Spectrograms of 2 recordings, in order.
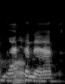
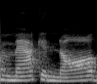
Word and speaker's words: Mackinac: Mackinac. Yeah. I never thought about that. I don't know. Don't you also have like a Mackinac though with a W?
